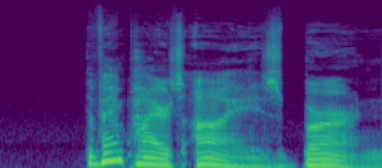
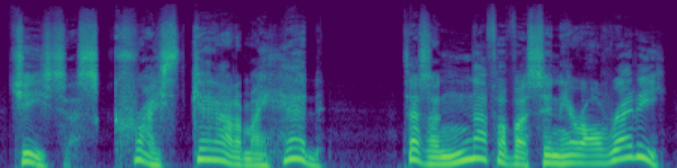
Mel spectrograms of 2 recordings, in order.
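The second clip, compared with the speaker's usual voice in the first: higher, rising exasperated cry, faster at the end; frustrated outburst; 8 semitones higher, faster than usual. A narrator's reading. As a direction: shove the voice out of her head. Sonia yells at voice in head.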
